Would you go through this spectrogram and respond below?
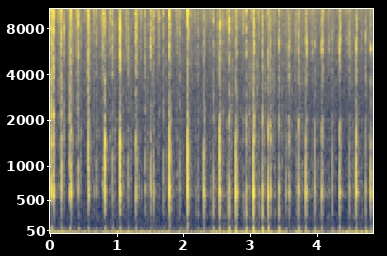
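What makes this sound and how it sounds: A small flat paperboard Extra chewing gum pack, likely holding gum pieces, is held in both hands close in front of the recorder and tapped and handled with fingertips and nails. It makes a rapid, steady run of short, dry, hollow papery taps with a midrange knock and almost no ring.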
